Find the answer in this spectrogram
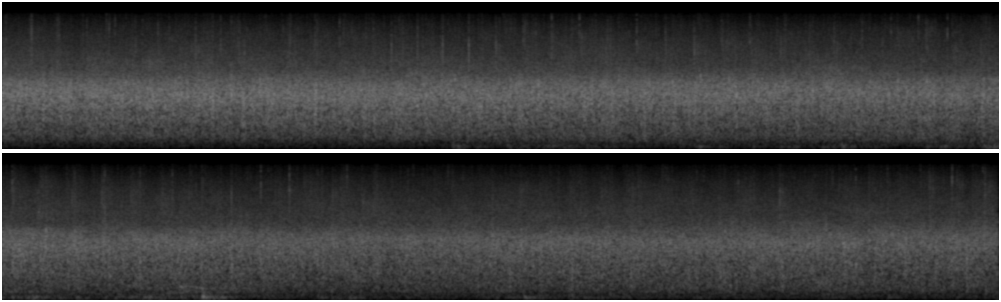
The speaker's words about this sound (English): Let us offer our applause by way of it.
